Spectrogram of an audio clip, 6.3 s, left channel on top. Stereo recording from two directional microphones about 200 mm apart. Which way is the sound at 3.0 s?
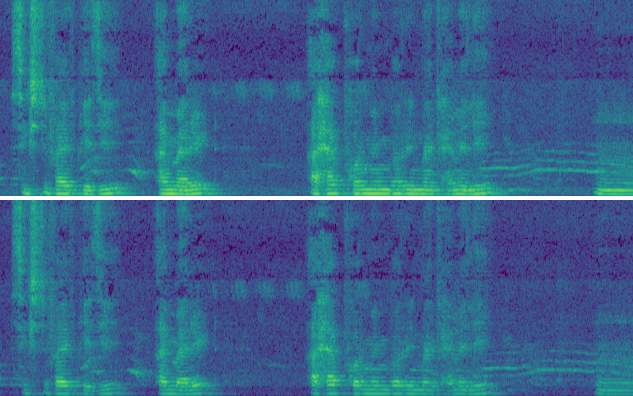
15° right (ahead or behind).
